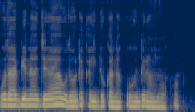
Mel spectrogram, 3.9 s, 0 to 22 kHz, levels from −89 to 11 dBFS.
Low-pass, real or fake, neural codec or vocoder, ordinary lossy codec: none; fake; vocoder, 44.1 kHz, 128 mel bands every 256 samples, BigVGAN v2; none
